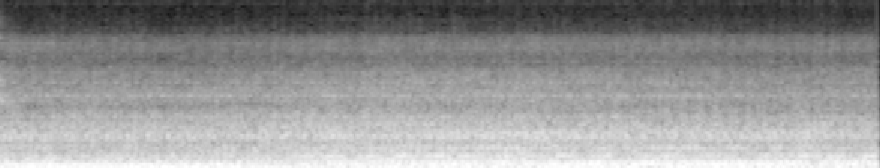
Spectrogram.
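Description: Mercedes-Benz truck's diesel engine running steadily while the truck is being emptied, with a higher hum joining about two seconds in.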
